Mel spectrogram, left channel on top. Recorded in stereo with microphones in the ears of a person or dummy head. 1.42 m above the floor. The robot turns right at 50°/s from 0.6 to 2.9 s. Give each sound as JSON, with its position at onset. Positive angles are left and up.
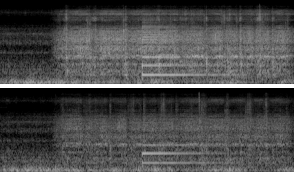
{"t": 1.4, "sound": "a guitar", "azimuth_deg": 65}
